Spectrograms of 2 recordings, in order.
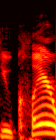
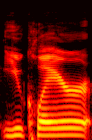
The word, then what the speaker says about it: Eau Claire: So we've now got 70-mile-per-hour winds headed towards Eau Claire, Wisconsin. So brand new severe thunderstorm warning, damaging winds up to 70 miles per hour. Barron County, Wisconsin, Polk County, Wisconsin, Chippewa, Dunn, Eau Claire, Pierce, and St.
